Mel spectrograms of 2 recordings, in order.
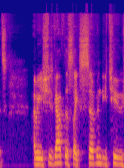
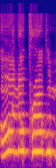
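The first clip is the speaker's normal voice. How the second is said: very high, loud, put-on broken English; 7 dB louder than usual. Retelling the driver who missed the off ramp, imitating her broken English. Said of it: "with her broken English".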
